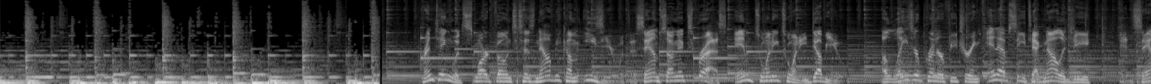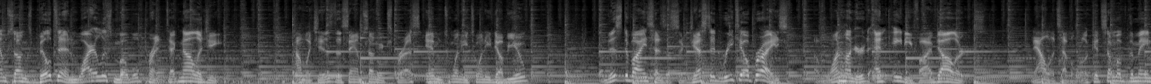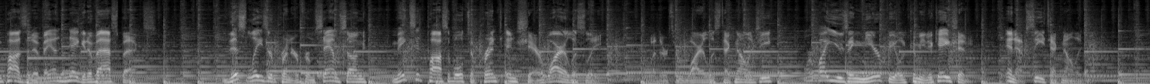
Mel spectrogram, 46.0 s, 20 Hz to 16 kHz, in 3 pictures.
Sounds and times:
Music: 0.0s - 46.0s
Speech: 5.6s - 11.2s, 11.8s - 18.4s, 19.3s - 22.4s, 23.4s - 28.5s, 29.1s - 32.8s, 33.7s - 38.8s, 39.4s - 45.4s.

